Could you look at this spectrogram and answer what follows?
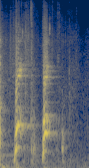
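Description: Two sharp, bark-like vocal bursts, acted as the barking vocal tic of Tourette syndrome.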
